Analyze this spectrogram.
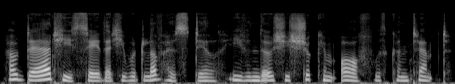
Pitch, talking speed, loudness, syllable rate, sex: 185 Hz, 235 wpm, -22 LUFS, 5.0 syllables/s, female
